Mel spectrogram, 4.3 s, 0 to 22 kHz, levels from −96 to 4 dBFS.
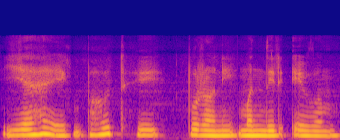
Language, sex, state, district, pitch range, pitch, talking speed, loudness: Hindi, male, Uttar Pradesh, Hamirpur, 140-160 Hz, 150 Hz, 115 wpm, -13 LUFS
